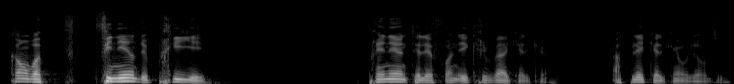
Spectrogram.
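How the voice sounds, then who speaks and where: Man preaching a sermon, swings from loud stresses to hushed asides, slows on key words. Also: on the low side. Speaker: guest pastor.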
